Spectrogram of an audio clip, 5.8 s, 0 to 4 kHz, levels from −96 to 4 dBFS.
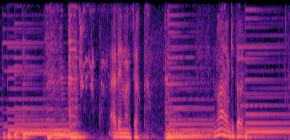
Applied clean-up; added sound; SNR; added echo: none; none; none; none.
